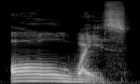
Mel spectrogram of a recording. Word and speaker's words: always: always означає завжди і воно є також цікаве своєю вимовою тому що там є дві літери A і дві вони читаються по-різному перша звучить як о а друга як A always далі слово brings -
